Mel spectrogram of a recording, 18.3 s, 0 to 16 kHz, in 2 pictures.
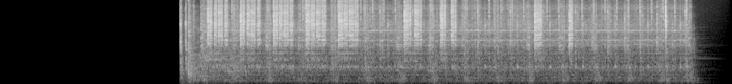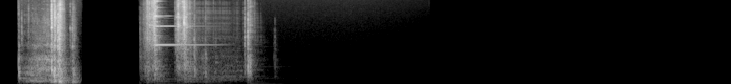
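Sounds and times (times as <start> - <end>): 
cash register: 2.3 - 8.8, 9.4 - 10.2, 10.9 - 12.4.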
